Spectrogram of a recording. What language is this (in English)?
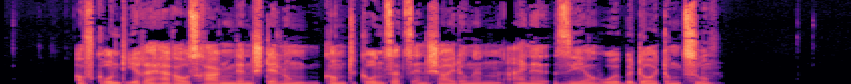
German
